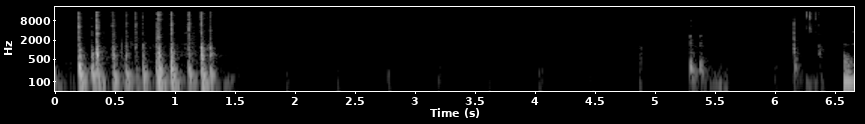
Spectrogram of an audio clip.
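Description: A burst of fast typing clatters on a computer keyboard, then a long silence, followed by a few more scattered keystrokes near the end.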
